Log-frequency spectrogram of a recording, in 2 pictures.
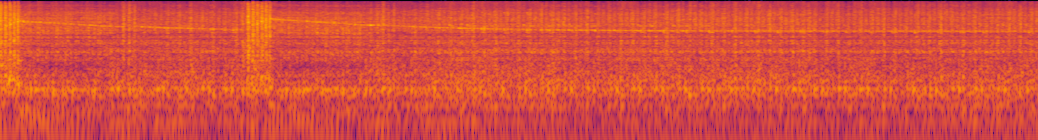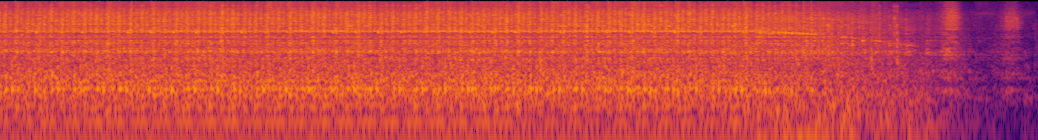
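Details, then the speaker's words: Cold diesel-swapped Jeep Wrangler YJ in neutral, started after the pump primed: it catches at once and settles into an even, steady clatter before switching off; clean, healthy cold start. "the pump build up the pressure, bump that key, she fires every time. It is so dialed in good."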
